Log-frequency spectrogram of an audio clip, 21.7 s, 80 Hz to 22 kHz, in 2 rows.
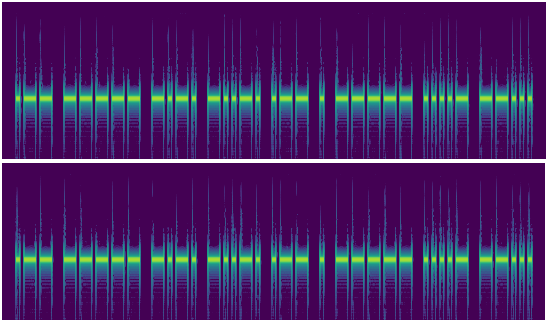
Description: Morse code, heard as a keyed tone, about 15 wpm, 700 Hz. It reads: W0C/WE047 W0C/WE047
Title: SOTA QSO Practice 15wpm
